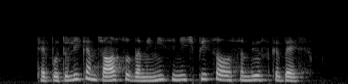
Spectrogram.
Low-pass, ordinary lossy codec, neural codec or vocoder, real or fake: 3.6 kHz; none; none; real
